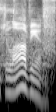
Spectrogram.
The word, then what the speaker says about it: Jalavian: Apologies, I was told Archer's pronunciation once. It was wrong. Now the correct pronunciation, Jalavian.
